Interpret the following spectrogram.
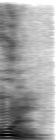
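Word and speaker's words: قُلْ: সেটি হচ্ছে এই কুল। কেমন, এই কুলকে পড়তে হবে কিন্তু কফ উচ্চারণ করে, কফ কাফ না।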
